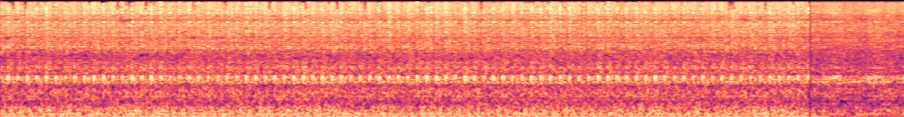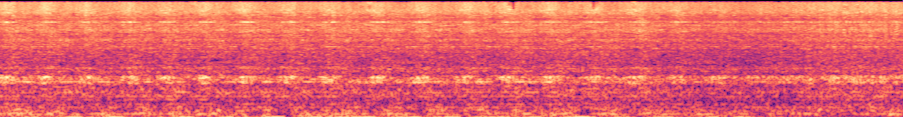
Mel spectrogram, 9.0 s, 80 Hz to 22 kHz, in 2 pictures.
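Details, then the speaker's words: 196cc 3hp single-cylinder governed diesel running on propane plus vaporized water, with the governor cutting back diesel: a steady chug of about 214 beats a minute with a hard knock on every firing. The combustion knock persists; the water vapor doesn't help. "Now, the combination of the propane and the vaporized water seem to have an effect, but the knocking sound is still persistent."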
